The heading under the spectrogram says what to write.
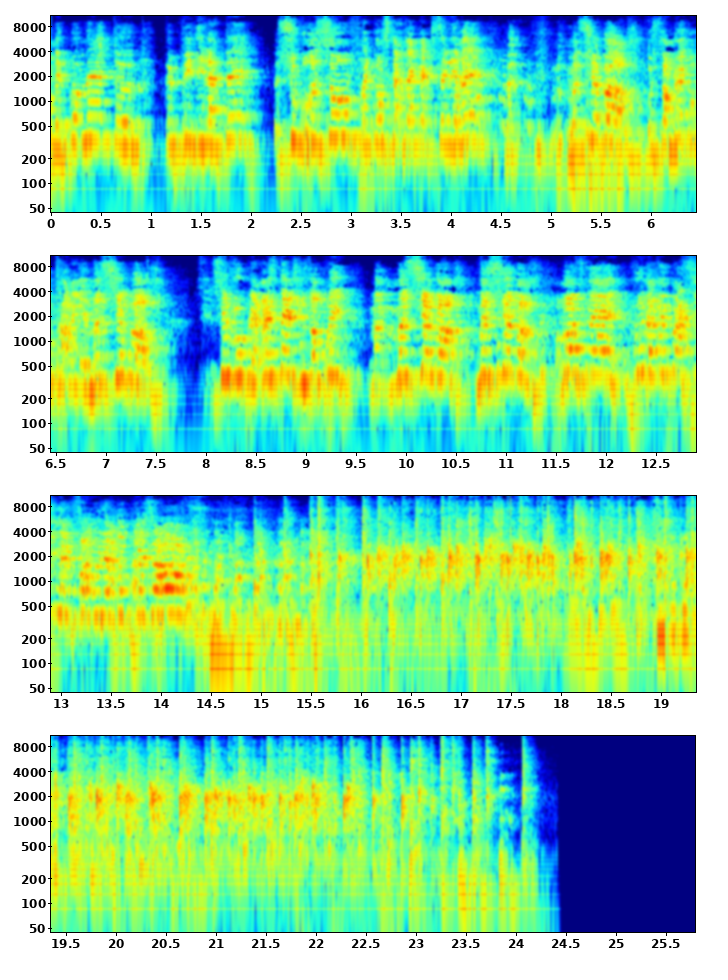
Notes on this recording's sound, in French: l’occasion était trop belle pour ne pas enregistrer nos impressions, ainsi que celle des autres spectateurs!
